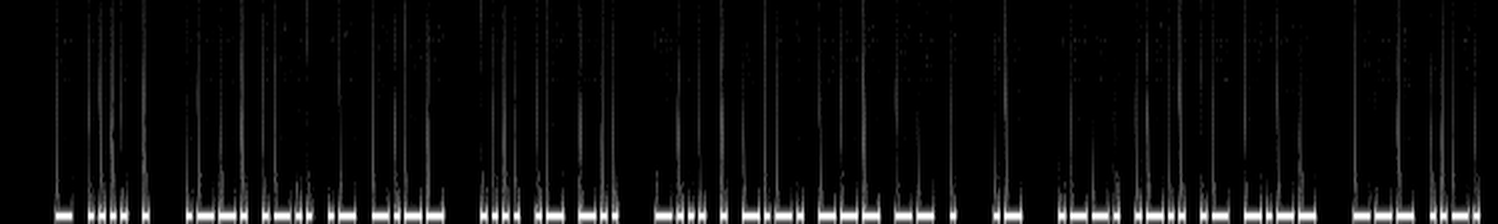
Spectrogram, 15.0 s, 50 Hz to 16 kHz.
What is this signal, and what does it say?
Morse code, heard as a keyed tone, about 22 wpm, 700 Hz. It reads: THE PLAY HAD BECOME A PLAY OF
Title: Sentences from Top 1000 Words - Review Part 4 - 22wpm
